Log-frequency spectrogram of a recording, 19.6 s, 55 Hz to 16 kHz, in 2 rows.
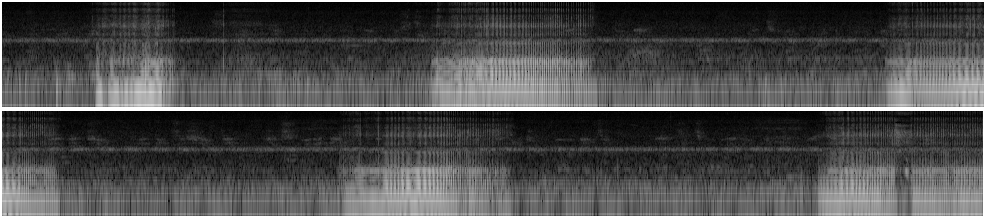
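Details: Dog snoring: loud rumbling snores about every four to five seconds, roughly 14 a minute, with quiet breathing between; steady soft hum in the room.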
